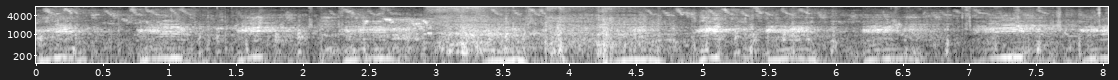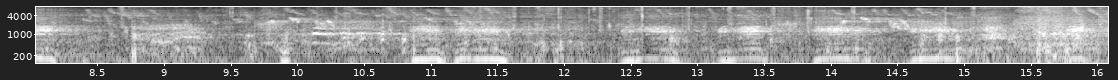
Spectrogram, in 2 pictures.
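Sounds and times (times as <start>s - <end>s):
close-up chewing: 0.0s - 16.0s
wet mouth clicks and smacks: 4.8s - 16.0s.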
